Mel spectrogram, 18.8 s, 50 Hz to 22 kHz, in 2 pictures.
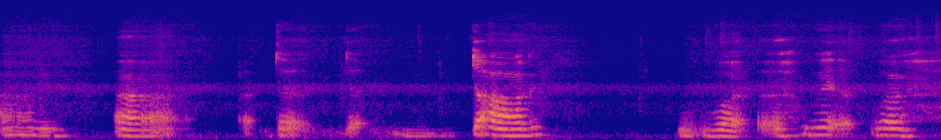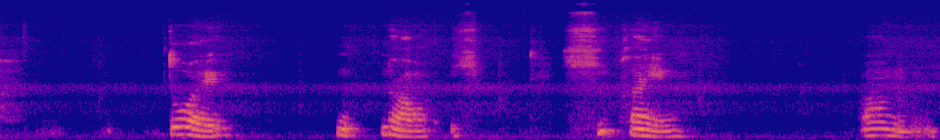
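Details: Man, 28, after hemorrhagic stroke following head injury, describing a picture in aphasia battery testing; severe nonfluent, effortful, telegraphic speech with anomia, paraphasias, fillers, articulatory groping and initiation difficulty; severe Broca's aphasia with severe apraxia of speech.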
